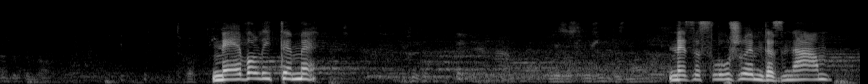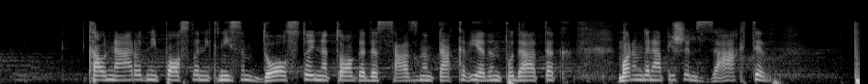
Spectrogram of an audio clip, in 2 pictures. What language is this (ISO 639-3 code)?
srp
